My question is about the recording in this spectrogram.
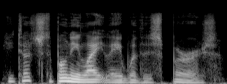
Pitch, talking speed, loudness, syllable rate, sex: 110 Hz, 210 wpm, -17 LUFS, 5.2 syllables/s, male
